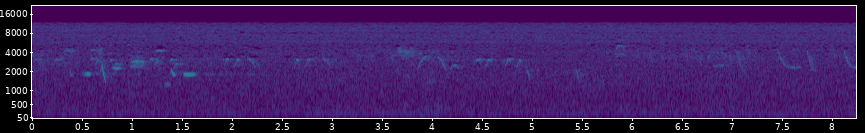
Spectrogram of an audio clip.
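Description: Birds chirping and calling, with a cluster of louder calls about half a second to a second and a half in, over a steady low background hiss.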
